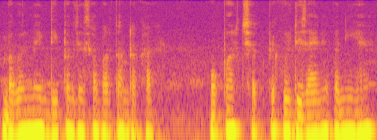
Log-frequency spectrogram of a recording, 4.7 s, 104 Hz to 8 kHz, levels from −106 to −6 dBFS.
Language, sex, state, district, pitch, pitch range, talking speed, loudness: Hindi, male, Chhattisgarh, Kabirdham, 125 Hz, 115-130 Hz, 205 wpm, -12 LUFS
